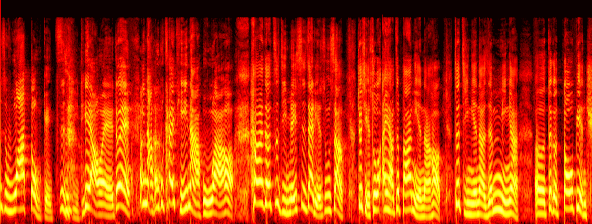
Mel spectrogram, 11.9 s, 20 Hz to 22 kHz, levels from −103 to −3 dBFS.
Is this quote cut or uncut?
uncut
